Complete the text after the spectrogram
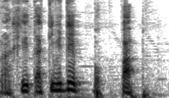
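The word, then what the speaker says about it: ActivityPub: Activity Hub, perdón, Activity PAP. Se pronuncia así, ¿verdad? Sí.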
